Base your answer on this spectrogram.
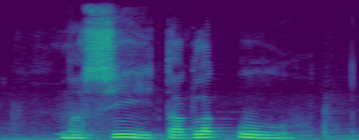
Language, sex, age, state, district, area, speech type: Manipuri, male, 45-60, Manipur, Churachandpur, rural, read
